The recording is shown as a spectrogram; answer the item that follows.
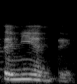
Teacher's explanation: tiene la media anterior la alta anterior y en general son anteriores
